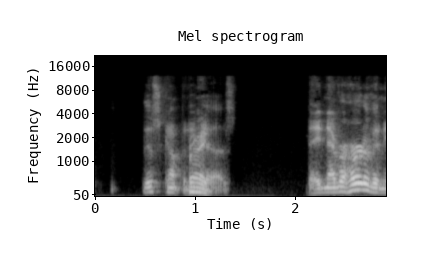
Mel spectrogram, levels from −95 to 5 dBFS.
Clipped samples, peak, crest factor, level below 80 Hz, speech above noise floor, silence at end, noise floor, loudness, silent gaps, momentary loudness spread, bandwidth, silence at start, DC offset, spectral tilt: under 0.1%; -6 dBFS; 18 dB; -64 dBFS; 56 dB; 0 s; -77 dBFS; -22 LUFS; none; 15 LU; 12 kHz; 0.5 s; under 0.1%; -6.5 dB/octave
